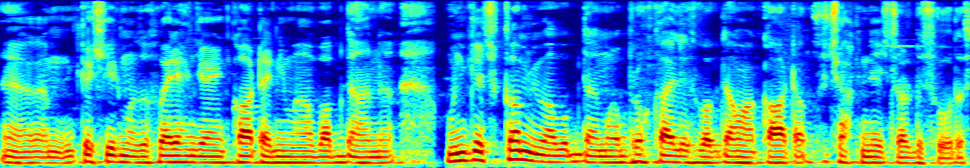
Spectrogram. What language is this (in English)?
Kashmiri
